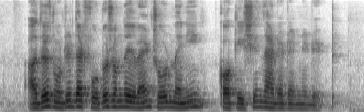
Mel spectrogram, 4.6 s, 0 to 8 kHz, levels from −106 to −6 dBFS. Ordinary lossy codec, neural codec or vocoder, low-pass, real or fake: none; none; none; real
